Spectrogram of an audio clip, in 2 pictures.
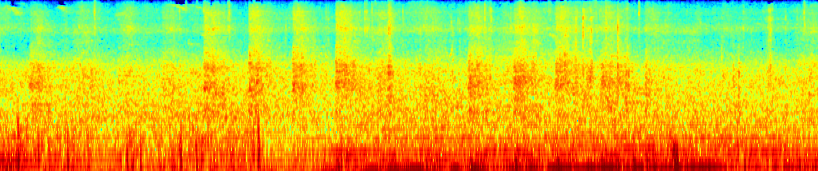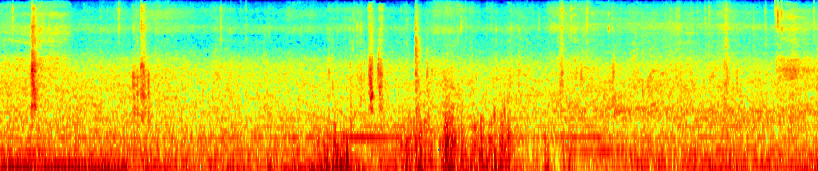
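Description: Footsteps and rustling of plastic tarp underfoot as someone walks slowly, with a few sharp clicks. A low steady hum sounds through the middle stretch.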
